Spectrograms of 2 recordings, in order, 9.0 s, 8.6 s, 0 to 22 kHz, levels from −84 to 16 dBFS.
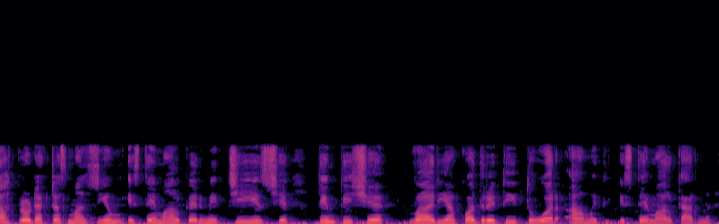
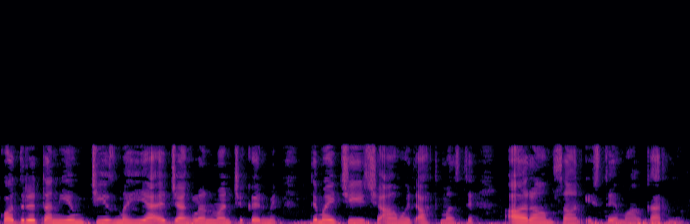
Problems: none marked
